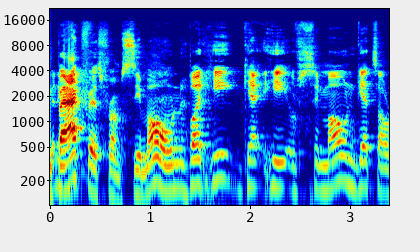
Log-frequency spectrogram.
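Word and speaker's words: Simón: And pardon me, it's not pronounced like Paul Simon. It's pronounced like Simone. Simone.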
